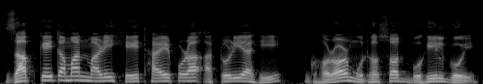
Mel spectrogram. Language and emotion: Assamese, neutral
